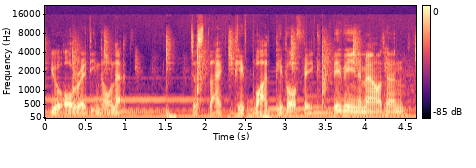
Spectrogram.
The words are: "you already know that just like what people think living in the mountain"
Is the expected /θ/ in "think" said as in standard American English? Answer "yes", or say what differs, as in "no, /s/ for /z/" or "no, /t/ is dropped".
no, /f/ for /θ/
